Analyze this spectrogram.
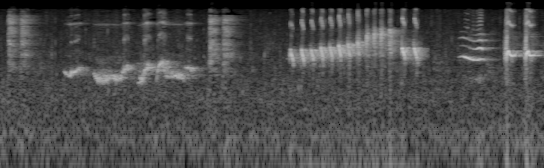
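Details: Training song of a white-rumped shama for caged birds, packed with fill-ins: varied whistled phrases, mid-pitched warbles, then a rising run of sharp high notes and short chirps.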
